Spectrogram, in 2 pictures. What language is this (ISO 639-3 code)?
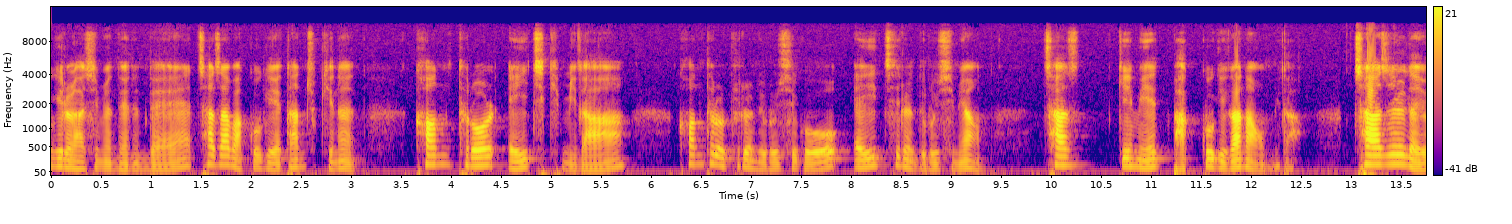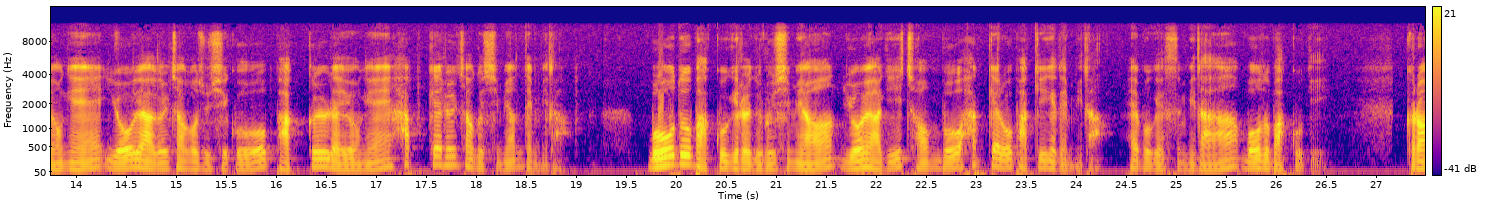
kor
